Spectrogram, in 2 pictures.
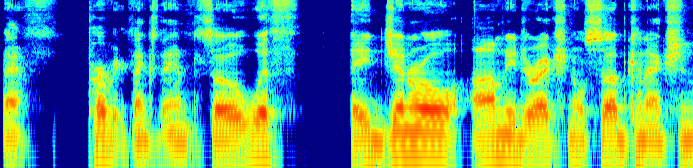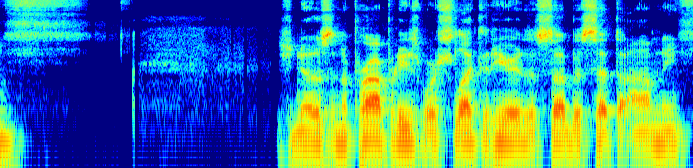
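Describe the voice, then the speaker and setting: Guy with a deep mellow voice walking a class through software setup, kinda folksy. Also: fairly even intonation, moderate pace, pauses often. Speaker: class instructor. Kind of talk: informal technical software demonstration.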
